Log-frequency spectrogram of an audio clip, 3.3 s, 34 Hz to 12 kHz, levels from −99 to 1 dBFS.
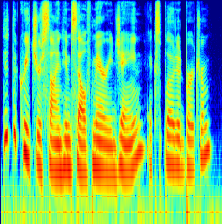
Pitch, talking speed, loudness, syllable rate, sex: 165 Hz, 160 wpm, -18 LUFS, 5.1 syllables/s, female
